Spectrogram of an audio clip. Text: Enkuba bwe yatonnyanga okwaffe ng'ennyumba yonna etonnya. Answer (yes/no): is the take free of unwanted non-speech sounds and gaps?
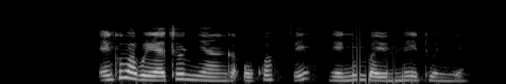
yes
